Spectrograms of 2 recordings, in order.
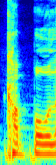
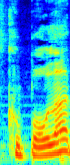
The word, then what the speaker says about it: cupola: the cupola caps or couple accounts I'm gonna be pronouncing it as cupola because I think it sounds a little bit more prestigious you know cupola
